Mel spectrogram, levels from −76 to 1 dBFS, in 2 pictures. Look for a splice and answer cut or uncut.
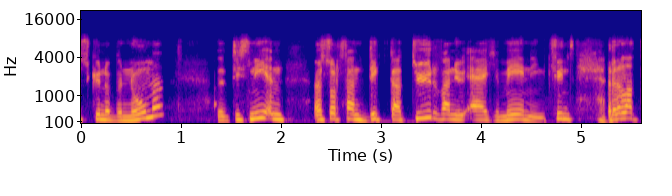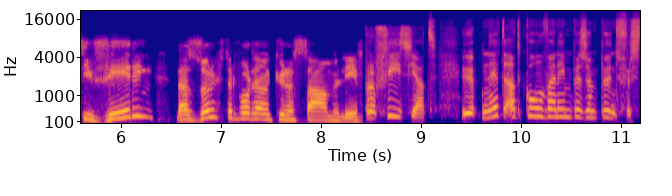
cut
